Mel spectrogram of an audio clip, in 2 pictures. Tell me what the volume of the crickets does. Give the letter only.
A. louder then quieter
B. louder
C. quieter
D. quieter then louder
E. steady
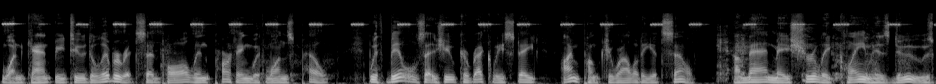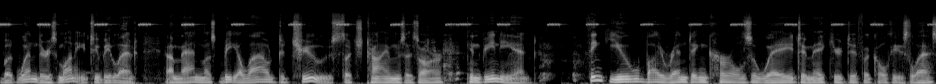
C.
